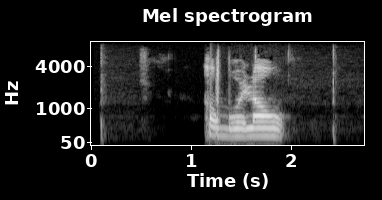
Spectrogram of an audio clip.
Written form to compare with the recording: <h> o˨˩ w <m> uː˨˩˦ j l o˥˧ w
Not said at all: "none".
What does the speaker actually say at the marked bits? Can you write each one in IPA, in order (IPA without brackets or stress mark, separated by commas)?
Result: h, m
